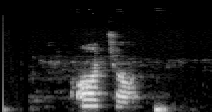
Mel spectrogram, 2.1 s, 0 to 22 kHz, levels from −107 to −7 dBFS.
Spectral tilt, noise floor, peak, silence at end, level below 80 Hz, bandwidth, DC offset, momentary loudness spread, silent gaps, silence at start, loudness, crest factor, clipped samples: -7.5 dB/octave; -46 dBFS; -6 dBFS; 0.45 s; -50 dBFS; 6.6 kHz; under 0.1%; 14 LU; none; 0.75 s; -25 LUFS; 20 dB; under 0.1%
